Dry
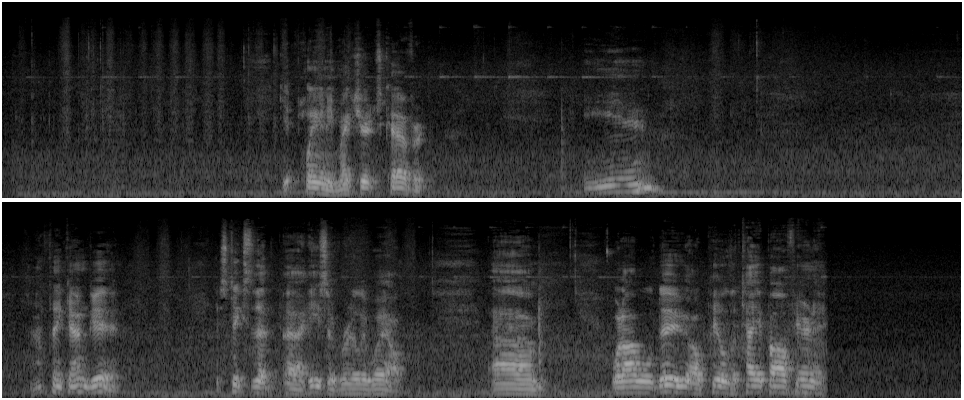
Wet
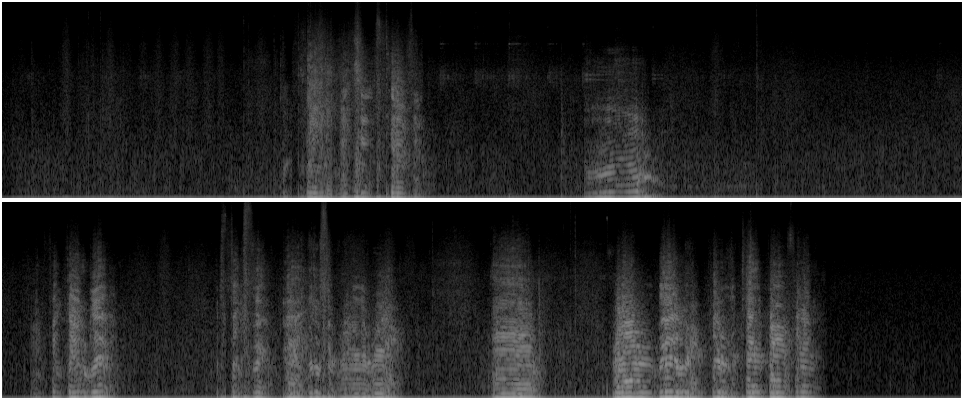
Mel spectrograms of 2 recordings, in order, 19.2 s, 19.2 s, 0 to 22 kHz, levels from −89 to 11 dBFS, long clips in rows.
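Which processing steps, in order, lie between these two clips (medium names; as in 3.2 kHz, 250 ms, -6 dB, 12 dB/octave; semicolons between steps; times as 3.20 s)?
2.90–4.21 s: tilt shelf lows -9.5 dB, about 1.3 kHz; full-wave rectifier; treble shelf 7.6 kHz -7.5 dB; endings held to a fixed fall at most 120 dB/s; trim -2.5 dB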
